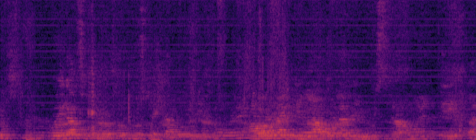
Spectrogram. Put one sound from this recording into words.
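An elderly man chants in a steady, sung voice close by.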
